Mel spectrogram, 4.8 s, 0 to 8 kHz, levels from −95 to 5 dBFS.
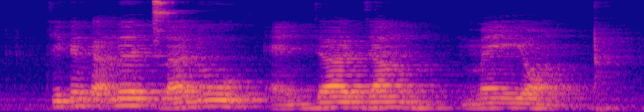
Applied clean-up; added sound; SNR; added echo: none; Tambourine; 13 dB; reverberation time 0.9 s.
